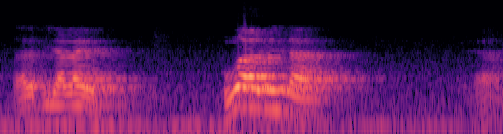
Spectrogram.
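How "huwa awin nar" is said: stern verdict. Retold or imitated. Preacher stresses the Prophet's verdict.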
